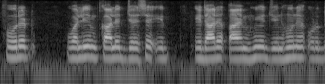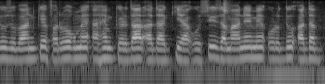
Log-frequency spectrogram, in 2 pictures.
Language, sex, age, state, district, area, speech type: Urdu, male, 18-30, Uttar Pradesh, Saharanpur, urban, spontaneous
